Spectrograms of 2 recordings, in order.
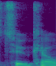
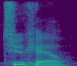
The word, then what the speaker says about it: Tuchel: Dream says it will be a Thomas Tuchel masterclass.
